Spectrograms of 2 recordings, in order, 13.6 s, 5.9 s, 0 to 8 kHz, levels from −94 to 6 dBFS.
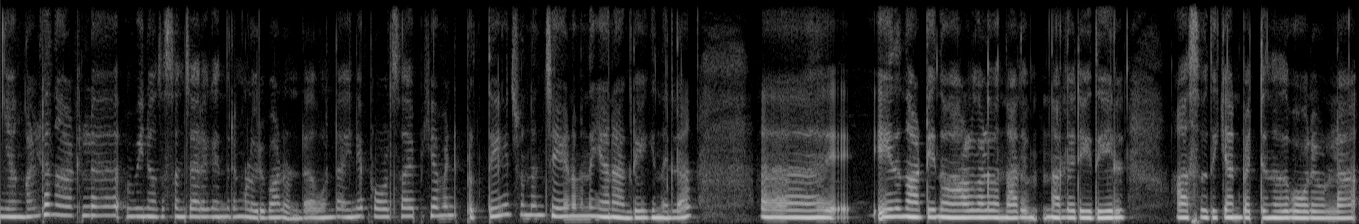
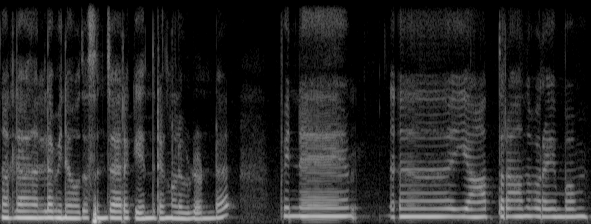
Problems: low volume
